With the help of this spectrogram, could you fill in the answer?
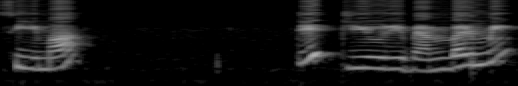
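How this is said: A short pause follows the name.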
